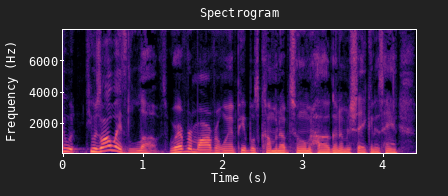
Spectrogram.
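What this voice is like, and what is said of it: Usual voice. Nothing is said of it.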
